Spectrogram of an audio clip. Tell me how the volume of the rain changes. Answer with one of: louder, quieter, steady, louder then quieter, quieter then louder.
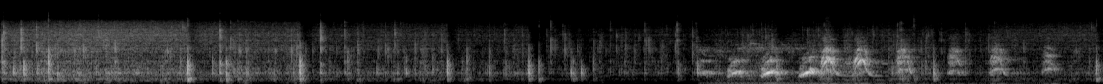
quieter.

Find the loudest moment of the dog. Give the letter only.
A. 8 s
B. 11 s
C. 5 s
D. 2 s
A.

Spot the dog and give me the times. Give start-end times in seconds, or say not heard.
7.0-10.6.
